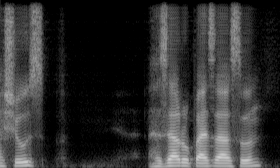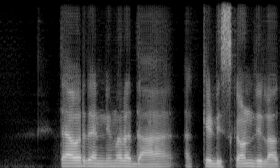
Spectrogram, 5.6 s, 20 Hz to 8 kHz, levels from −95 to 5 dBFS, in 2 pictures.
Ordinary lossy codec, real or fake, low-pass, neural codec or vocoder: none; fake; none; codec, 16 kHz, about 1 kbps, DyCAST, with the encoder's durations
